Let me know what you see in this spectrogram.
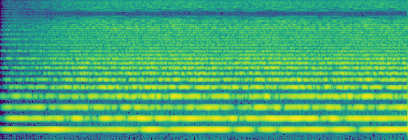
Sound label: PAD, DIGI-PAD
